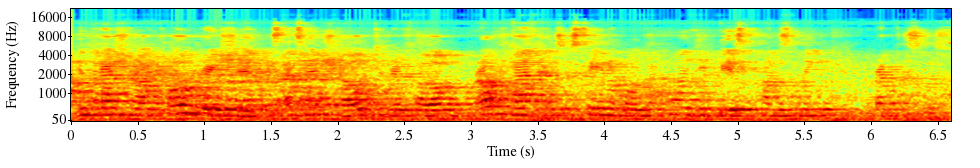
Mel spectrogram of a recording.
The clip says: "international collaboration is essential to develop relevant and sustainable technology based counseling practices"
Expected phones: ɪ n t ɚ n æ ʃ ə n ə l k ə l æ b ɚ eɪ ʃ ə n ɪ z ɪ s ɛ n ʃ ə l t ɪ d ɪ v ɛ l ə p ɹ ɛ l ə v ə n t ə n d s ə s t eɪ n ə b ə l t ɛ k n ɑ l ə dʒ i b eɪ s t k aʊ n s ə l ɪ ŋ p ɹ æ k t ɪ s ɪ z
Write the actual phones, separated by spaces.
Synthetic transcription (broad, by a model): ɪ n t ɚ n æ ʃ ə n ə l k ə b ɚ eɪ ʃ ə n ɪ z ɪ s ɛ n ʃ ə l t ɪ d ɪ v ɛ l ə p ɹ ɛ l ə f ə t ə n s ə s t eɪ n ə b ə l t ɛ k ɑ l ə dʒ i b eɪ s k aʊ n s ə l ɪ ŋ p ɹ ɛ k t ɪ s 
